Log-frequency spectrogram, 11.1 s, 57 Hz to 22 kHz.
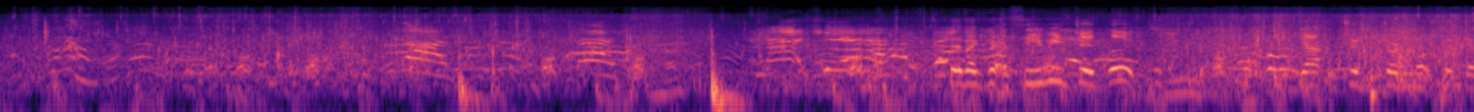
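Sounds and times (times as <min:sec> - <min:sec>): choppy water against hull: 0:00.0 - 0:11.0
paddle blades splashing: 0:00.0 - 0:11.0
dull thump: 0:03.4 - 0:06.7.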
